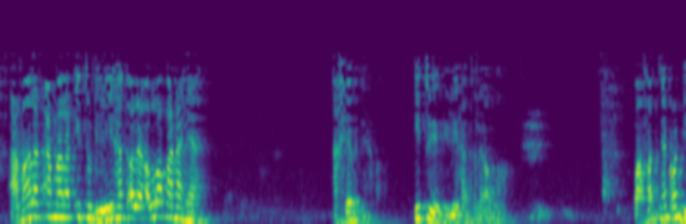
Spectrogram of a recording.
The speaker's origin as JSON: {"language": "Indonesian", "town": "Bangil", "region": "East Java", "country": "Indonesia", "said": "Kita orang Bangil sekota, namanya kota kecil."}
